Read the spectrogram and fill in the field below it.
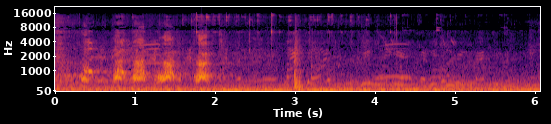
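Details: At night in a park, Jah the Chihuahua lets out four quick, evenly spaced yappy barks in the first two seconds, followed by low rumbling hum and faint human voices.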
